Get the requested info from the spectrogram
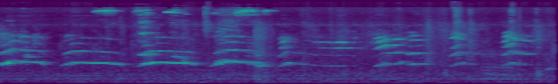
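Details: Five-week-old dog puppies at a training kennel, in a playpen for the first time, whimper in a small room: a run of clear, high, tonal whines, short and slightly falling, coming in quick uneven succession through the whole stretch.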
